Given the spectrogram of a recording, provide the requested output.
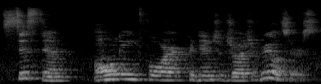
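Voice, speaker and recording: Through noticeable background noise and audible room echo, a woman is heard speaking. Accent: American. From New Orleans, US. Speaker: realtor. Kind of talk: sales pitch (role-played listing presentation).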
